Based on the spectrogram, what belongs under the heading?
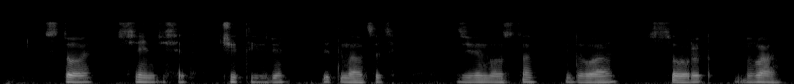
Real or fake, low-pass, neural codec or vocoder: fake; 7.2 kHz; codec, 44.1 kHz, 2.6 kbps, SNAC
